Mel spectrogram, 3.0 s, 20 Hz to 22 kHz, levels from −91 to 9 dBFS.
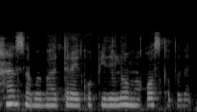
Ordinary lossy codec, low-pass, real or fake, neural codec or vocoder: none; none; fake; codec, 16 kHz, 8 kbps, FreqCodec, smaller model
